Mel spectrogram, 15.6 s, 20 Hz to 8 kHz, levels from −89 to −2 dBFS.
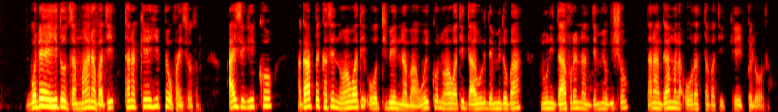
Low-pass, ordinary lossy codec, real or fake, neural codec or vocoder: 7.2 kHz; AAC, 32 kbps; real; none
